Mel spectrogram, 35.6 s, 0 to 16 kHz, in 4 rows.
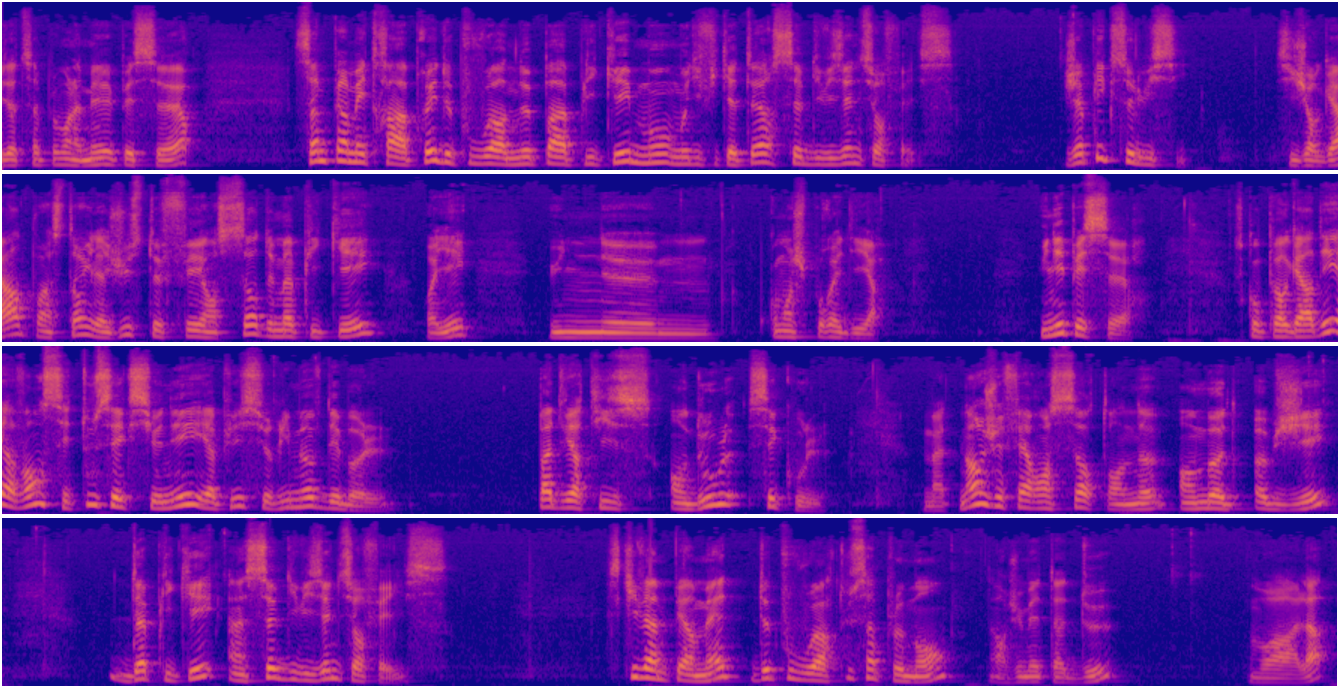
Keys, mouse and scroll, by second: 0.0 click, 0.2-2.0 middle drag, 2.5-2.9 scroll up 1, 2.9-4.8 middle drag, 7.0-8.7 drag, 8.6 Tab, 9.0-10.9 middle drag, 16.6 a, 17.0 a, 19.6-21.5 drag, 25.2 Tab, 26.5-28.4 drag, 29.3-31.2 middle drag, 31.2-32.5 scroll up 1, 32.5-34.5 middle drag, 34.5-35.6 drag.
